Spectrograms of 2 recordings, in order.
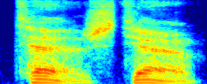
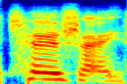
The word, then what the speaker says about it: Terje: Now, I don't think I'm pronouncing his name right. I know it's shameful, but Terj. I was going to say Terje, so we were both Terje, close.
